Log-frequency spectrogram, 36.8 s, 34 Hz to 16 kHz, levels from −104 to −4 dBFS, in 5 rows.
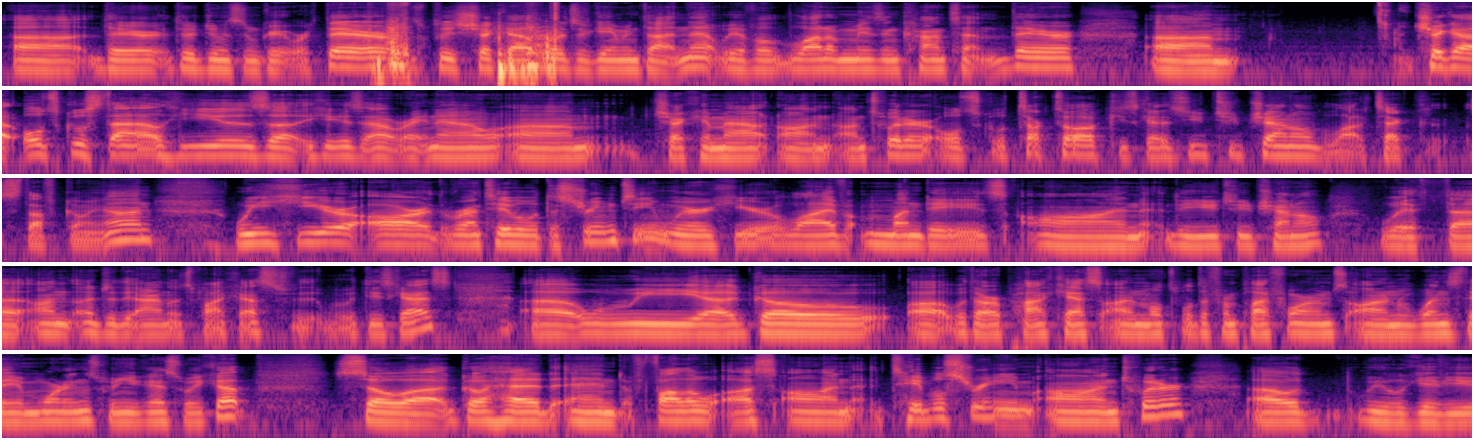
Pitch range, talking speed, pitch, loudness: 115-125 Hz, 200 wpm, 115 Hz, -30 LUFS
